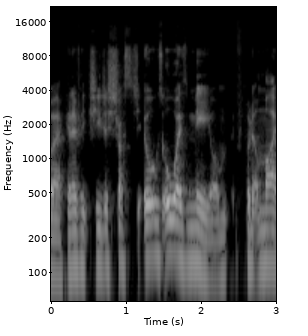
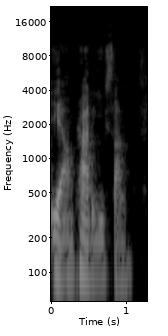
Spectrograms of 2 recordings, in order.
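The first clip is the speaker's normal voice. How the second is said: put-on proper South London geezer accent; 3 semitones lower, 6 dB quieter than usual. Describing a father as a bald geezer: imitating dad's South London geezer voice. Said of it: "proper there, South London".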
